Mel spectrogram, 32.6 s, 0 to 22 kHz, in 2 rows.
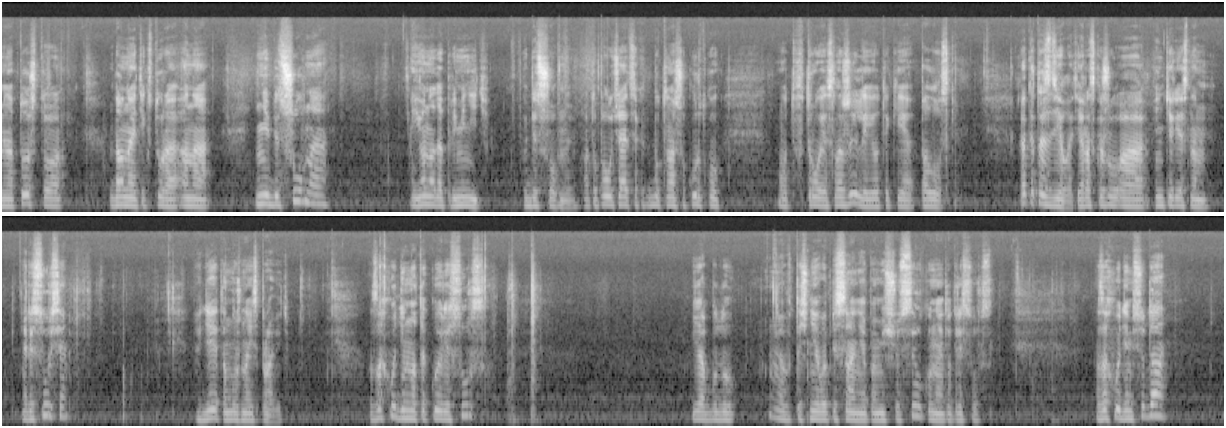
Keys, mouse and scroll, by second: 21.4 click, 22.6 click.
